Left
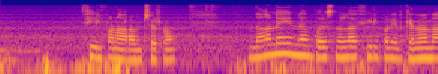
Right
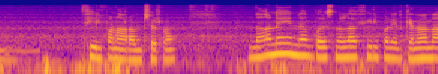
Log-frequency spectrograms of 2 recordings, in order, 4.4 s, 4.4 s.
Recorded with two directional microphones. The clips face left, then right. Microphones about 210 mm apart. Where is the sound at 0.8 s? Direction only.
50° right (ahead or behind).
